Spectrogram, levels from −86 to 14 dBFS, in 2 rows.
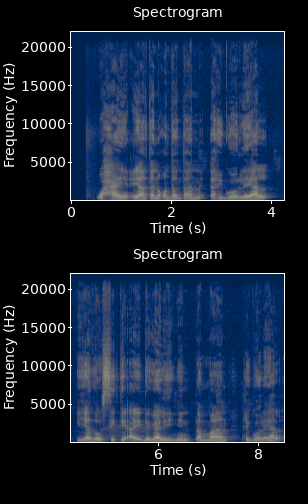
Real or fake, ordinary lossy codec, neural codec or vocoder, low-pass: real; none; none; none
